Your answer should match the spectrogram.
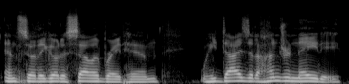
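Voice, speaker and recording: A man's voice: mid-range voice, steady tone, brisk, warm tone, no echo. A man co-hosting a podcast in casual chat, teasing his partner with jokes and asking questions. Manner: teasing, joking, asks questions. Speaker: podcast co-host. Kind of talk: casual chat about Bible stories.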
